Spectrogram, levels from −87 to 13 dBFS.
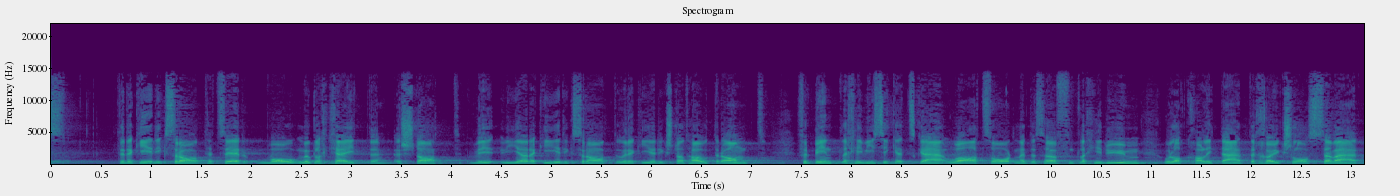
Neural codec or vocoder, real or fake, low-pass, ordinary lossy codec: none; real; 14.4 kHz; none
